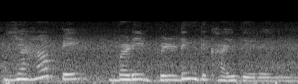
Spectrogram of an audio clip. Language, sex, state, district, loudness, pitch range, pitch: Hindi, female, Madhya Pradesh, Dhar, -15 LUFS, 190-240 Hz, 220 Hz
